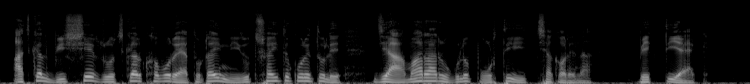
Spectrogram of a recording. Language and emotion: Bengali, sad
